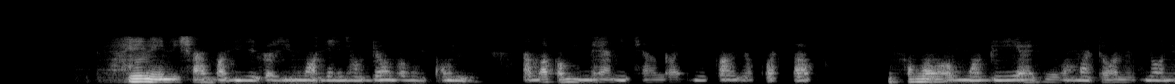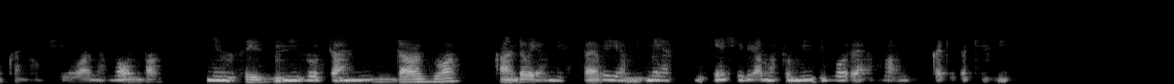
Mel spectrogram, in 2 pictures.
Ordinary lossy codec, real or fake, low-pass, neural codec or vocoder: AAC, 24 kbps; fake; 3.6 kHz; codec, 24 kHz, 1 kbps, SNAC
